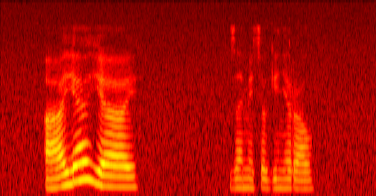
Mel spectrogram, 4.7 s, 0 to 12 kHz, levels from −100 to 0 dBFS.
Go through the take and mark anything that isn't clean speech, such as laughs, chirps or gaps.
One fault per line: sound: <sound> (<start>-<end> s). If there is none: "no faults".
no faults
